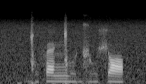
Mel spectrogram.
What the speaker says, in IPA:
ɡ͡ǀ o̤ f æ ŋ͡ǀ o̤ ɖ͡ʐ o̤ ʃ ɒ

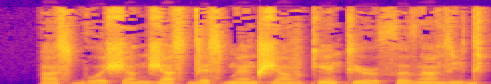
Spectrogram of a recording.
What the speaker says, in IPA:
a˨˦ s b o˨˦ ɐ̯ ʃ a˨˦ n ʒ a˥ s d ɛ˥ s b ɛ̃˥ d ʒ a˨˦ v kʲ ɛ̃˥ kʲ ə˞˥˨ θ ə˥˨ ð ã˥˨ z i˥ d

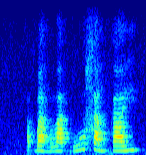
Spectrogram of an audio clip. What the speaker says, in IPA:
ɓ a˨˩˨ ŋ v a˨˩ k̚ v u˧˥ s a˨˩ n k a˧˥ j

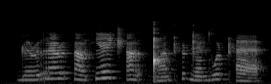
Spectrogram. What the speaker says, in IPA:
ɖ ʏ ɹ r æ̃ ɹ θ ã o̯ xʲ ɛ̃ e̯ t͡ʃʼ ã r ɡ͡ǃ ã ʈʰ ʏ ɖ ɛ̃ d w o ʈʰ æ

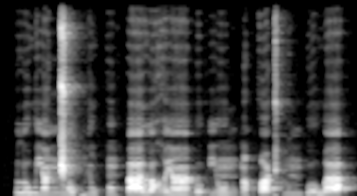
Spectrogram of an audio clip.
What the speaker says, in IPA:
l o w j ã ŋ͡ǁ o b ĩ w p õ p a l ɒ ʁ j ãː ʔ o ʔ j õː ŋ ɓ ĩ qʷ i ɡ i ɡ õ ŋ ɠ oː w a

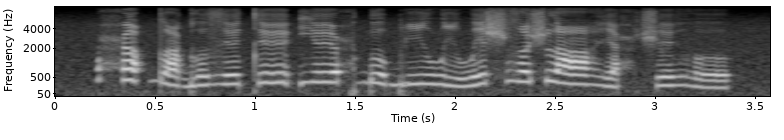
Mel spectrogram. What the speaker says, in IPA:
ħ ɯ˥ ʔ dˤ ø˩ ɡ o˧ z ø˧ t øː˥ ʔ j øː˥ ħ ɠ o˧ b iː˧ w i˩ w e˥ ʃ zˤ ø˥ ʃ l ɑː˧ ɦ e˩ ħ ʃ ø˧ ɦ o˩

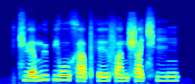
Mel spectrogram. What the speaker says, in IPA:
t͡ɕ ɥ ɛ̰˨˩ m y˦ p j o˦ ʊ̯ x ä̰˨˩ pʰ e˨˦ ɪ̯ f a˨˦ n ʂ ä˥˨ t͡ɕʰ i˦ ŋ

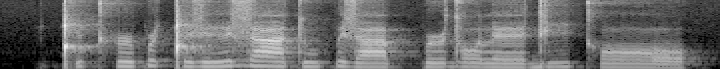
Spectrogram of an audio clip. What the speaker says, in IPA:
ǃʼ ɪ kʰ ə˞ p ə˞ ǃ ɪ z ɪː z aː t u p ɪ z aː pː ə˞ d ɔː l ɛː d iː kʰ ɔː

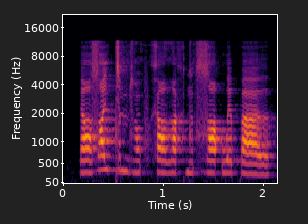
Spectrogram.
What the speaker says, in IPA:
ɛ zˤ a lʲ dʲ ɛ m zˤ õ f x ɛ ðˤ ɛ x d ə̃ sʲ zˤ a ʔ w ɛ p a ə̯

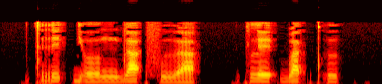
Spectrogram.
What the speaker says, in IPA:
t r i˥˩ t̚ j ɤː˧ ŋ d a˥˩ ʔ f ɯ˧ a̯ | k l e˥˩ ʔ b a˦˥ k̚ pʰ ɯ˦˥ k̚

